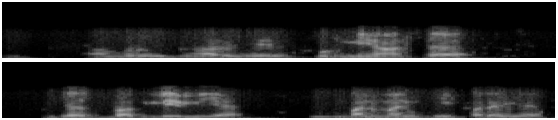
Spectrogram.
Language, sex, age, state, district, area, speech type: Maithili, male, 60+, Bihar, Purnia, urban, conversation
